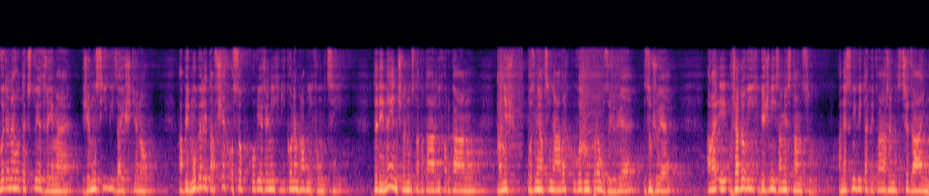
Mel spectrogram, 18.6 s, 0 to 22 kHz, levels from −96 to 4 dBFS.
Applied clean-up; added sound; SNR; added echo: neural separator model SepFormer DNS4.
